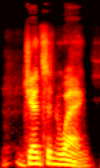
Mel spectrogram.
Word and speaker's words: Jensen Huang: Jensen Huang.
